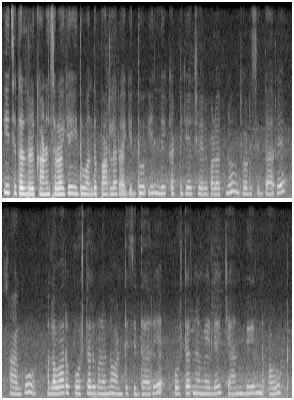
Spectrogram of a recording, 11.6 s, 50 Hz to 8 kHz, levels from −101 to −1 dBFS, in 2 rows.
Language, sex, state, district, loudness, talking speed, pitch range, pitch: Kannada, female, Karnataka, Koppal, -20 LUFS, 130 wpm, 240-270 Hz, 255 Hz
